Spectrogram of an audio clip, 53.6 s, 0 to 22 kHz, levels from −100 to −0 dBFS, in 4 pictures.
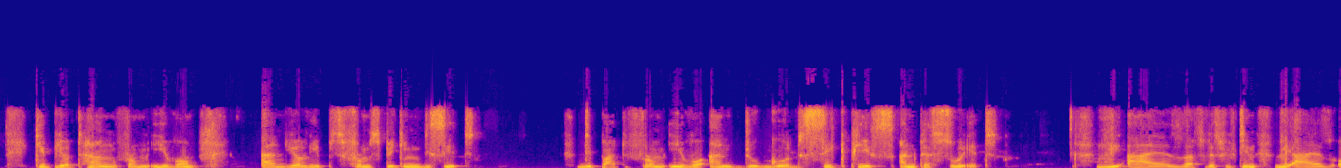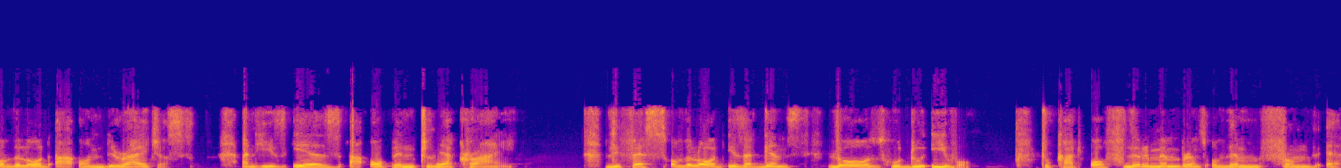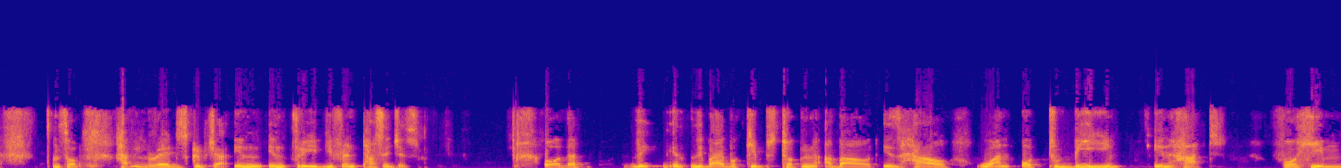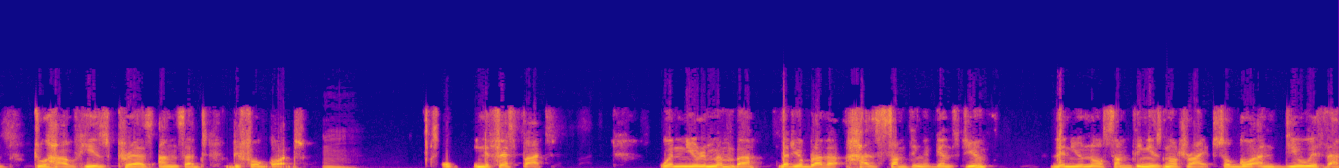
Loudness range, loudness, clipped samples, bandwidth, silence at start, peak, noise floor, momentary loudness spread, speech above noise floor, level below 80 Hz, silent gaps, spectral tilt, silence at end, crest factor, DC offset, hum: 3 LU; -19 LUFS; under 0.1%; 8.6 kHz; 0.05 s; -6 dBFS; -75 dBFS; 11 LU; 57 dB; -56 dBFS; none; -4.5 dB/octave; 0 s; 14 dB; under 0.1%; none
